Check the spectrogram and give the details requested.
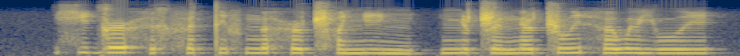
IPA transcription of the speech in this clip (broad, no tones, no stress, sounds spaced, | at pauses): ç i ɡ ə˞ h ɘ x f ɛ tː i f ŋ ə h ə˞ ʈ͡ʂʰ ʌ ɲ i ɲ | ɲ ə ʈ͡ʂ ɘ ŋ ɛ ʈ͡ʂ u i̯ h ə w ɨ j u i̯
